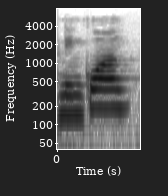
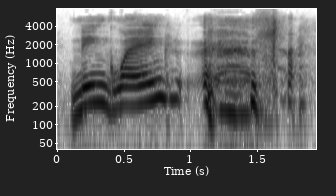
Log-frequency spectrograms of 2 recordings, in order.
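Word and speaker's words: Ningguang: chinese and being like like ninguang like ning guang and they're saying like is it ning wang no man it's ning wang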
